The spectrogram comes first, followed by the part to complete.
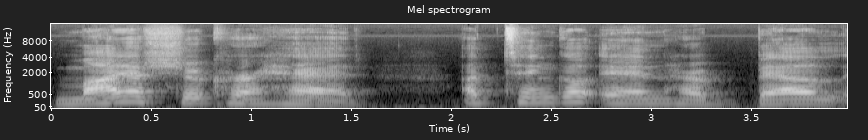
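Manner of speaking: put-on lively storybook reading for kids; read-aloud story voice. A narrator's reading. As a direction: read it like a teacher to the class.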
